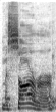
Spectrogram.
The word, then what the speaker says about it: Masarer: That's spelled Masarer. Masarer.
